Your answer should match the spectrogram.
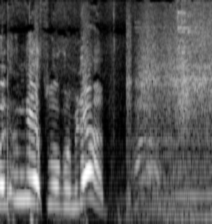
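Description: Battery-powered knapsack sprayer running: a steady electric pump hum under the hiss of spray from the lance, starting about a second in after a few spoken words.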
